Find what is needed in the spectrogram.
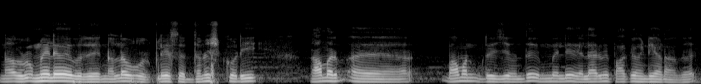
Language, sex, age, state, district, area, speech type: Tamil, male, 30-45, Tamil Nadu, Viluppuram, urban, spontaneous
